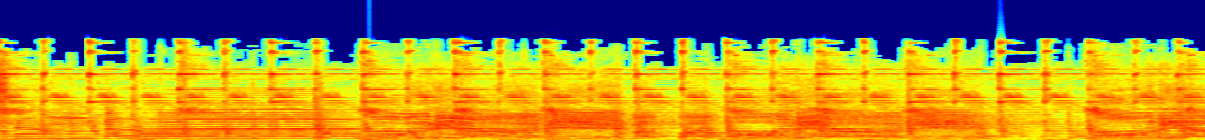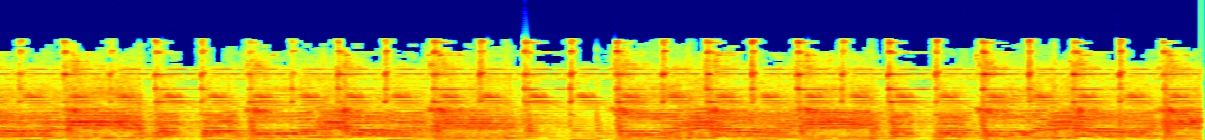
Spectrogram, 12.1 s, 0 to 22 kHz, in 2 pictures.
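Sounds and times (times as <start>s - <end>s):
devotional song with percussion: 0.0s - 12.0s.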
